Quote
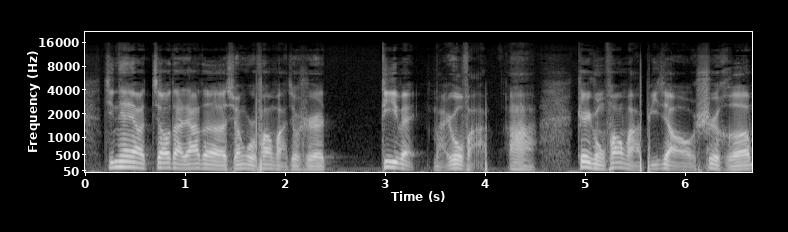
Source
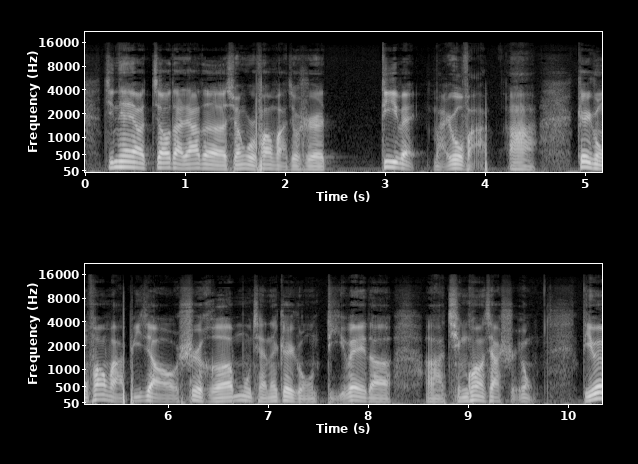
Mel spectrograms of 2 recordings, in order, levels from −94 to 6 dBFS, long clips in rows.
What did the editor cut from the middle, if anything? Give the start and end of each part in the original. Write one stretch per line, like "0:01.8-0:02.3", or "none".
none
